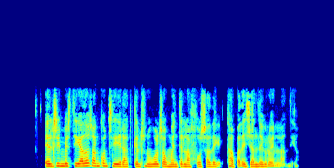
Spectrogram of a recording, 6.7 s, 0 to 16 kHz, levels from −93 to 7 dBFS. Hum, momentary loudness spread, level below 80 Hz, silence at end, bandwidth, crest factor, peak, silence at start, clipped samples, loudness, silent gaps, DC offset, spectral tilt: none; 8 LU; -60 dBFS; 0.75 s; 7.8 kHz; 16 dB; -2 dBFS; 0.9 s; under 0.1%; -18 LUFS; 4.47-4.53 s; under 0.1%; -5 dB/octave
